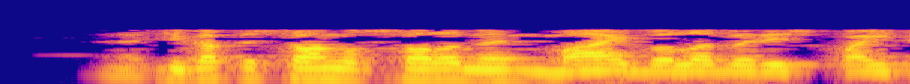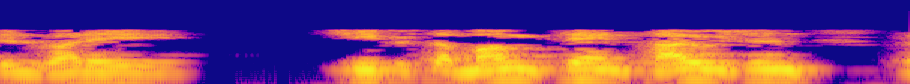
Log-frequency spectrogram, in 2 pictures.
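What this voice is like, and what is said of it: Scottish accent. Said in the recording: “I'm a man of one language with a Scottish accent.”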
